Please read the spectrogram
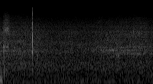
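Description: A pause in the talk: faint, steady background noise with no distinct source, and a single small click about half a second in.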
